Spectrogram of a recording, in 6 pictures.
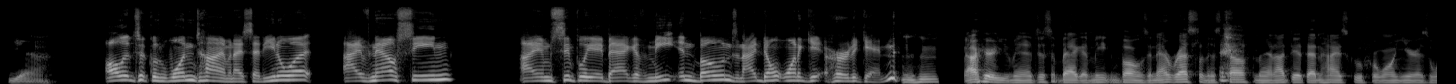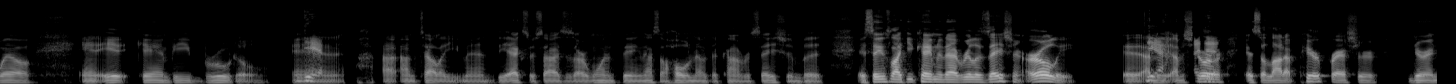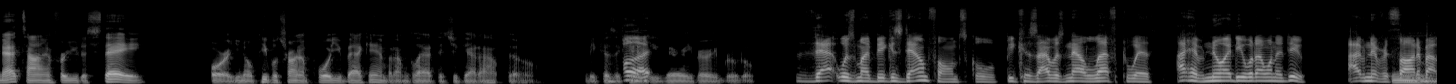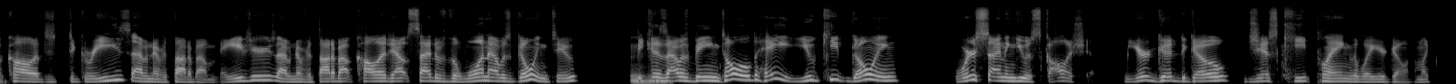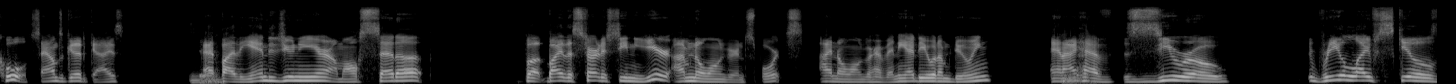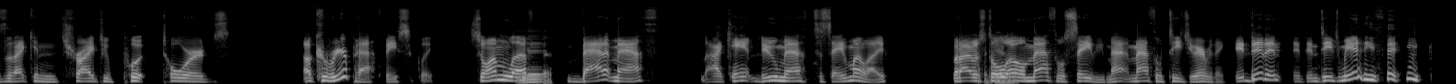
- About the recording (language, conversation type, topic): English, unstructured, Should schools focus more on tests or real-life skills?
- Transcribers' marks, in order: chuckle; chuckle; sigh; "other" said as "nother"; laughing while speaking: "anything"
